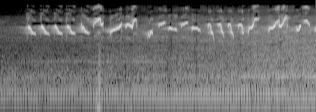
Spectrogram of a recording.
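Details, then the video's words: Pleci, or oriental white-eye, singing in the buka paruh style: a fast, thin, very high string of chirps and slurred whistles that runs unbroken for about three seconds over a soft low hum. "PLECI BUKA PARUH"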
